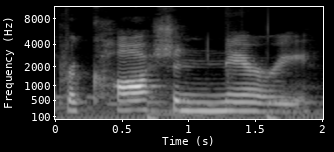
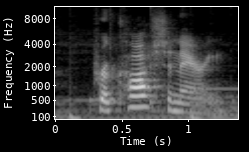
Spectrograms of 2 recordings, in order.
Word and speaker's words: precautionary: We're also going to look at the /e/ sound don't say /æ/ or /ɪ/, say "precautionary", /ne-ri/, "precautionary".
